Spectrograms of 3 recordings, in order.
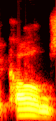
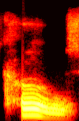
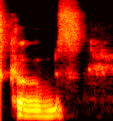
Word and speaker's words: Combs: jeffrey combs and and he said i think it's pronounced coombs and i i'd like you to clarify that for me is it originally pronounced well there's some what's the word yeah well avery is uh incorrect on that but not really there are there is another version of my name with two o's in it and brits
